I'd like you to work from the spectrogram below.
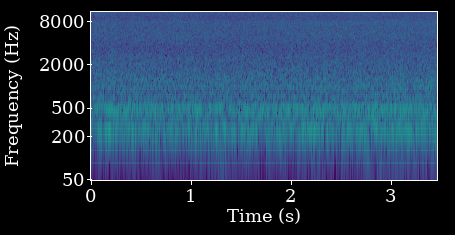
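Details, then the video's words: Honey bees outdoors in the mountain countryside of northern Iran, giving a steady, dense, low droning hum that holds evenly throughout without pauses. "Honey bees in the nature of northern Iran"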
